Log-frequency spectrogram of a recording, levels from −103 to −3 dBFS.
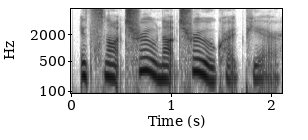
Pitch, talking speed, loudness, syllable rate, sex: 230 Hz, 200 wpm, -18 LUFS, 4.3 syllables/s, female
